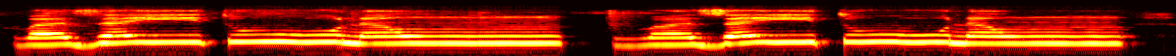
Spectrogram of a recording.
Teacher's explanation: आगे नून को हमें वाव के साथ मिलाना है, इदगाम होगा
